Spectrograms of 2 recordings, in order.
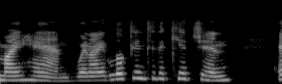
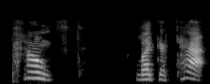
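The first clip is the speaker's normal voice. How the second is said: ordinary talk, nothing marked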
